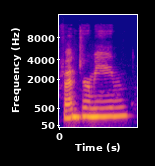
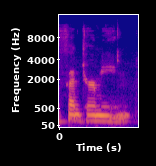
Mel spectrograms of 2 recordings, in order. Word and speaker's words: phentermine: half this shit, but it's phentermine because it's phentamine is something different, but phentermine.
